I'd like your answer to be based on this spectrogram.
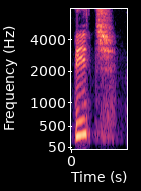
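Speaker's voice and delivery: "Pitch" pitched high. Shown as a demonstration. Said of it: "Todas estas palabras tienen tono alto".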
